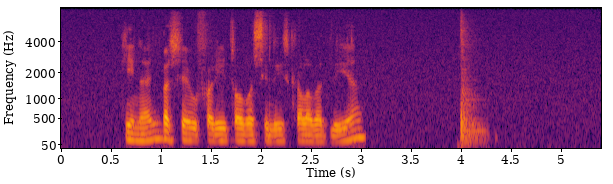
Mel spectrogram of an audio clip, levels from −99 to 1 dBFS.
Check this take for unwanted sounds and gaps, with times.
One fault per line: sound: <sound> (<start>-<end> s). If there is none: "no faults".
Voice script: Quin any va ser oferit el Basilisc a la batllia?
sound: thud (4.0-4.3 s)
